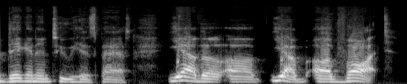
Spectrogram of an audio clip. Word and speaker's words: Vought: Yeah, Vought or Vote. I pronounce it Vought. People pronounce his name differently.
